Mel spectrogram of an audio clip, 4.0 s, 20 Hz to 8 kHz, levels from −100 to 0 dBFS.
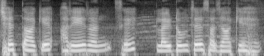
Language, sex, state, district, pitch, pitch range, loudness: Hindi, female, Telangana, Hyderabad, 235 Hz, 220-260 Hz, -15 LUFS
